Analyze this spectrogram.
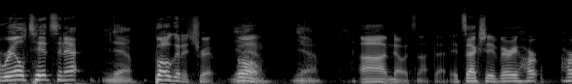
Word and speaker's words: Bogota: Oh, the film is called The Bogota Trip. Bogota trip. yeah. Bogota Trip. Excuse Yeah. me. I Um, butchered that. I was gonna oh. say Bogado Trip.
